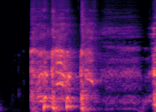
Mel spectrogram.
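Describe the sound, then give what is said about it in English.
Coughing after swallowing the wrong way: after a brief silence comes a quick run of harsh coughs, then another sharp cough, a lower drawn-out rasp, and one more cough at the end. “excuse me, I swallowed the wrong way.”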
